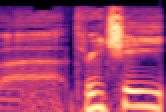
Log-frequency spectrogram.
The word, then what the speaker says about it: 3Chi: You want to do 3Chi? You want to do which policy? Which one do you want to do? Let's see. We can do 3Chi, yeah.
